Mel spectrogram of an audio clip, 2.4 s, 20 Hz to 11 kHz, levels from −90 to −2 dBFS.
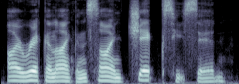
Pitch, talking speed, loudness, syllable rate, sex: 155 Hz, 200 wpm, -17 LUFS, 4.7 syllables/s, female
